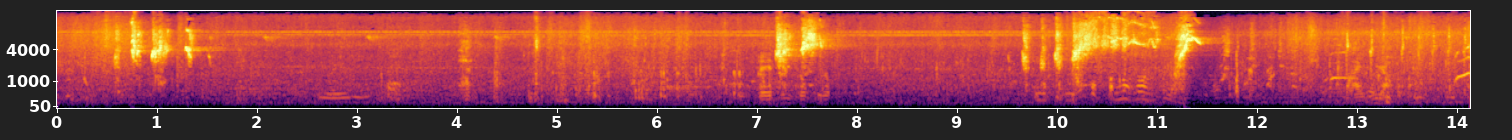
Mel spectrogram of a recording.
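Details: Baby monkey named Leo, with its mother, crying in pitiful high squeals: bursts of shrill, piercing wails near one second, seven seconds and ten to eleven seconds, between quieter stretches with faint rustling and scattered clicks.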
